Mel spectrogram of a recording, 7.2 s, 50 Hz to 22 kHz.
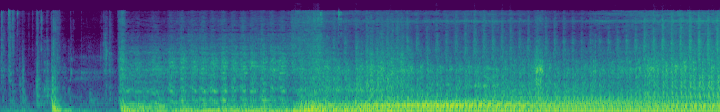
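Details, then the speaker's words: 1990 Chevy Silverado engine with about 7,000 miles, suspected oil pump failure or low oil, started knocking and losing power while driving: cranks, catches and runs with a loud, uneven knock about three to four times a second; bottom-end knock, cause unclear. "Haven't driven in a while, and I think my oil pump went out, and maybe I was running low on oil for some reason, and the truck started knocking, losing power and everything."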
